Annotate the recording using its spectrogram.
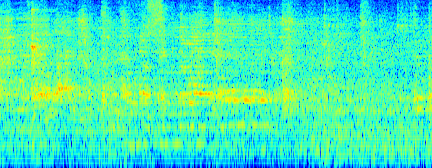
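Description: Loud, steady city-street noise: a continuous rumble and hiss with a few faint tones over it.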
